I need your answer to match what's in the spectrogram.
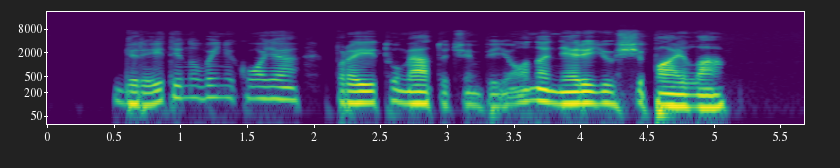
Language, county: Lithuanian, Klaipėda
